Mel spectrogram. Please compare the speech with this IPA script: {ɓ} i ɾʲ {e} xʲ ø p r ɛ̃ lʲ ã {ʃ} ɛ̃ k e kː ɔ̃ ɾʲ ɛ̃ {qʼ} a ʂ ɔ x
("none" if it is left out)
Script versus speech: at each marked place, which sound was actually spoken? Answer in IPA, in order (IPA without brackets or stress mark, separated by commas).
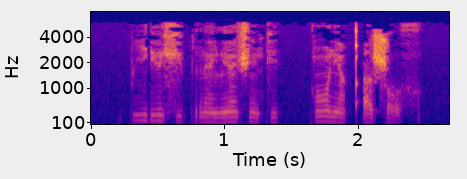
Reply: p, ø, ʃ, qʼ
